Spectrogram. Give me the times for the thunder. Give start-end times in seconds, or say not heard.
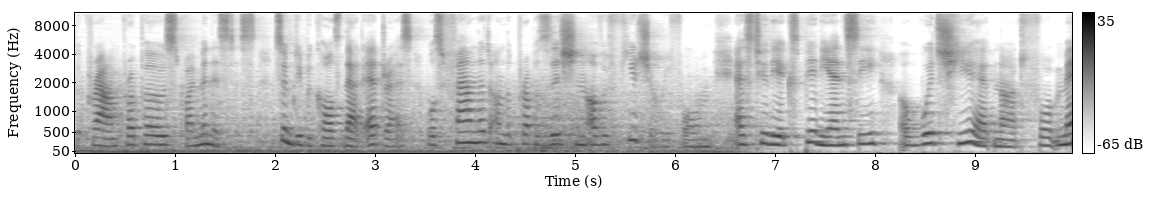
4.3-6.8.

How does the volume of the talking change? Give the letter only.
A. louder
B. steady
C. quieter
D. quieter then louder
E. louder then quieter
B.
